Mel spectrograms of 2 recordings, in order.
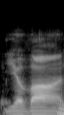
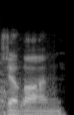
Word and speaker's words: Yavan: king of yavan yeah some people translate it Javon but it's yavan yeah Yovan yeah Yan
